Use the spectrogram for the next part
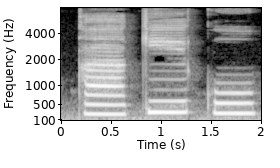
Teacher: cara melafalkannya dengan menyentuhkan pangkal lisan dengan langit-langit bagian belakang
